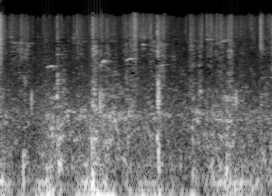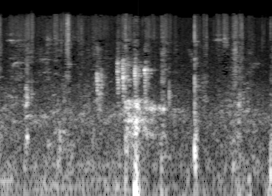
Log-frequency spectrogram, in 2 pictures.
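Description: A bird calls intermittently outdoors over a low, rumbling background of wind or traffic, with a more distinct call near the end; no one speaks.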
